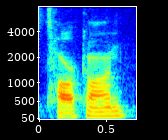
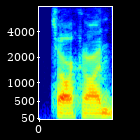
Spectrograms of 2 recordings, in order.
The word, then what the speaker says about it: Tarchon: He visits and makes a pact with King, I think it's Tarchon, is how you say it, to join him in the war with the Rutulians.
